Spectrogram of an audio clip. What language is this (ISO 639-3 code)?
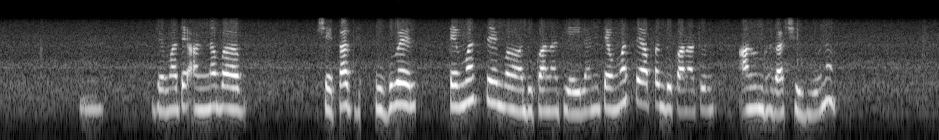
mar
